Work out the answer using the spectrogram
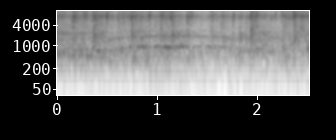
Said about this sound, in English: Can you join me to give them a big round of applause?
